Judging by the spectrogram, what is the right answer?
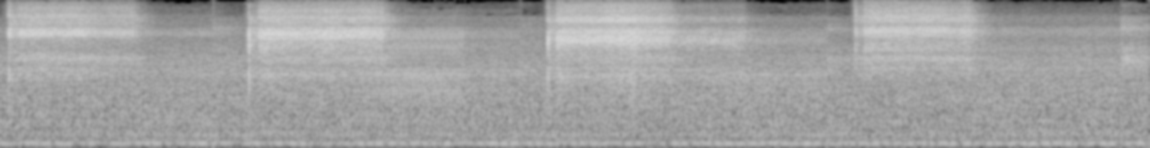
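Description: TIG welding arc hissing in a series of short bursts, about four tack welds roughly a second and a half apart, joining pie-cut sections of exhaust pipe. A steady low hum runs underneath.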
